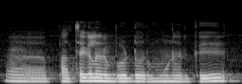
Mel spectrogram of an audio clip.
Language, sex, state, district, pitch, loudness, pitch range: Tamil, male, Tamil Nadu, Nilgiris, 145 Hz, -14 LUFS, 140-155 Hz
